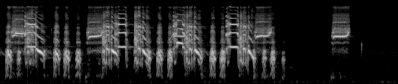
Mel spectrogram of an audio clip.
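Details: Francolin calling, described as a desi teetar; a fast burst of harsh, squawking notes with sharp whistled overtones, packed tightly for nearly three seconds, then one short squawk after a pause.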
